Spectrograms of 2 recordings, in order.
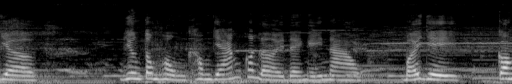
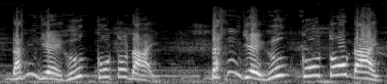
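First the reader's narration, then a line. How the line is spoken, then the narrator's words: Exhausted desperate screaming. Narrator (Vietnamese): Mình đẫm mồ hôi, nhưng Ngô Dương vẫn gào thét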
